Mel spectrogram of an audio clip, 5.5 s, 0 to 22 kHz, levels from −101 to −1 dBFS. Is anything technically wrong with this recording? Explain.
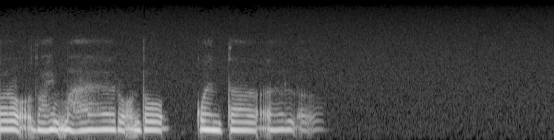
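No, nothing is technically wrong with this audio.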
